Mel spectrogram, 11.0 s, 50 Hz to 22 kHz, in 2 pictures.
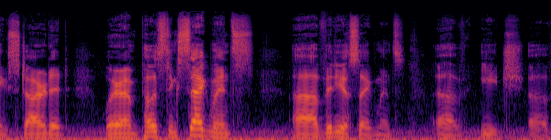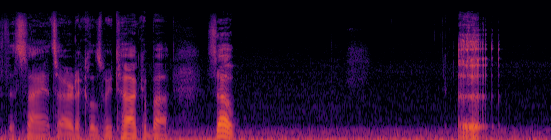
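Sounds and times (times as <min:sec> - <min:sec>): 
speech: 0:00.0 - 0:08.0, 0:10.1 - 0:10.5
low steady hum: 0:00.0 - 0:11.0
burp: 0:10.1 - 0:10.6.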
